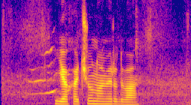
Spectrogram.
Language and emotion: Russian, neutral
